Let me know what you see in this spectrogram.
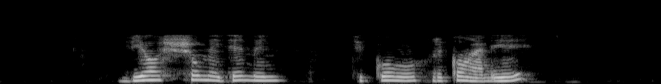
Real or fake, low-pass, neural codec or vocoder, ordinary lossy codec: fake; 7.2 kHz; codec, 16 kHz, 16 kbps, FreqCodec, smaller model; AAC, 16 kbps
